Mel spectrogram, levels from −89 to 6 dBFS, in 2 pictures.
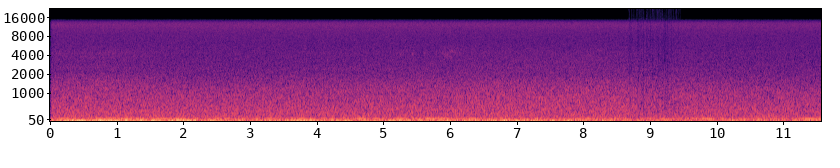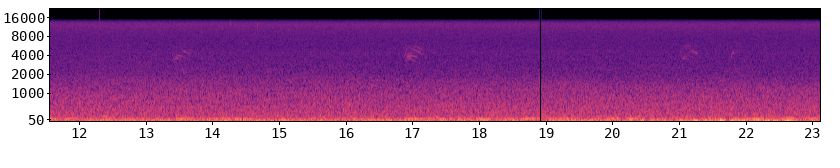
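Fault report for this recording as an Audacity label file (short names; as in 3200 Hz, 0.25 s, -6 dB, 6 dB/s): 8.660000	9.460000	clipped -21.5 dBFS
12.300000	12.300000	pop
18.900000	18.930000	gap 27 ms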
